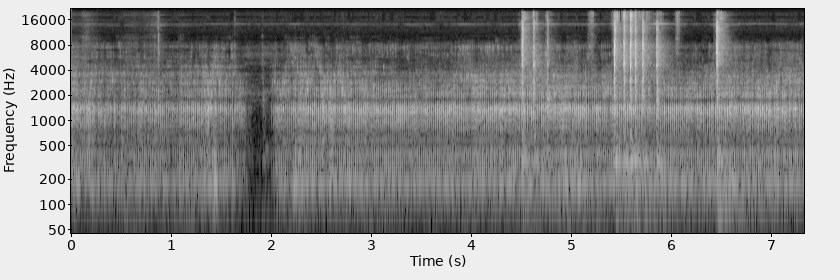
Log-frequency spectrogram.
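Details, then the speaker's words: 1965 Philco 19-inch black-and-white hybrid tube TV powered through a 300 W bulb limiter: a steady mid-pitched whine with a brief dropout, as the horizontal oscillator runs far off frequency; dirty horizontal hold control, no raster, no tuner activity, open or gassy tube suspected. "like it's running way off, though. Sounds like it's all over the place, actually."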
